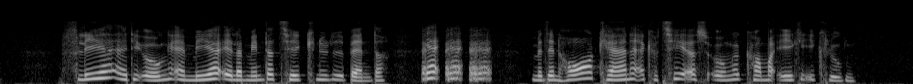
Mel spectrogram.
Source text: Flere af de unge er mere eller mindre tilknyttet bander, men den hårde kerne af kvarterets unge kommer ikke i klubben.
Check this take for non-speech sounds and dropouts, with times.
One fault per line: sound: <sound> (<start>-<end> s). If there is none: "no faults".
sound: laugh (4.2-4.9 s)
